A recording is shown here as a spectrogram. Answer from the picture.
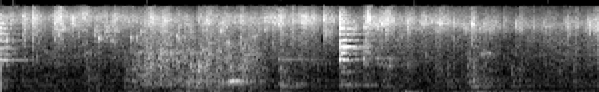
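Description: Trout fillets searing skin-side down in hot oil in a skillet, a steady sizzle, while a spoon stirs a saucepan of cauliflower in cream and knocks against the pan with a sharp click about two and a half seconds in.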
